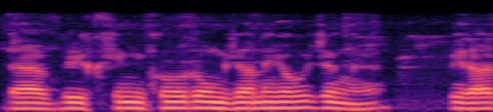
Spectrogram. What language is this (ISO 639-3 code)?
brx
